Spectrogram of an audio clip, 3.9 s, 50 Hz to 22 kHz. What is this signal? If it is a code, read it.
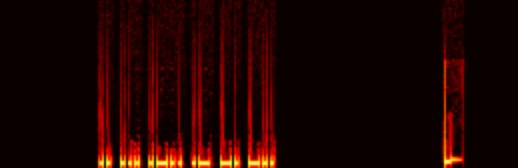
Morse code, heard as a keyed tone, about 44 wpm, 700 Hz. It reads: ISLAND
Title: Top 500 Words Repeated 45wpm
